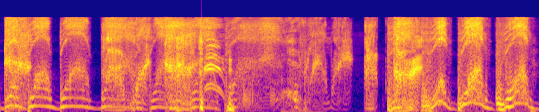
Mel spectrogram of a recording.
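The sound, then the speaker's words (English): A voice imitates the cartoon duck Donald Duck, producing raspy, buzzy quacking babble in a run of choppy bursts with brief gaps, fairly loud and with no clear words. “I wish any of us could do a Donald impression, but you get the idea. Donald voice.”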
